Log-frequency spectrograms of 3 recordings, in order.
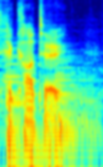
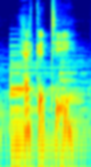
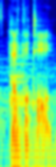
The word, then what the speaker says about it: Hecate: crosswords clue just that way i pronounce this hekate but pronouncing like the beer it's probably not pronounced that way huh i don't want to get some more flack from sophia and uh it's hecate hecate it's not like the the beer takate apparently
